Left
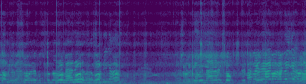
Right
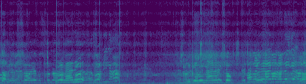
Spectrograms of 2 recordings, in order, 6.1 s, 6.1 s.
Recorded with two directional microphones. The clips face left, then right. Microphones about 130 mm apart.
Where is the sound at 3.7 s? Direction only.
Centre (ahead or behind).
